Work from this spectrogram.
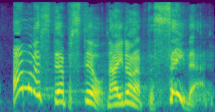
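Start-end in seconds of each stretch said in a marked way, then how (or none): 0.1-1.0 voice pushed to a very high pitch. Leading the church in practicing a line to say: high-pitched tone. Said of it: "especially not in my high-pitched tone".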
